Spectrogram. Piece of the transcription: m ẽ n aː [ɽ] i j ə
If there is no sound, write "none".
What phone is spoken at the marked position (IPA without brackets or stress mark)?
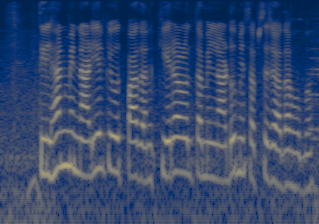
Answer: ɽ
